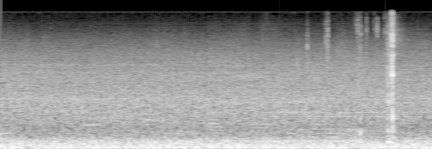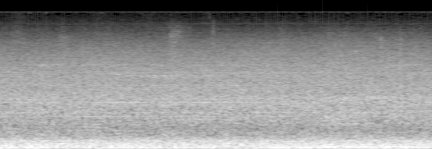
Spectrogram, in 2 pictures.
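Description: Steady low rumble with a hiss above it, and a single sharp click about four seconds in.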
